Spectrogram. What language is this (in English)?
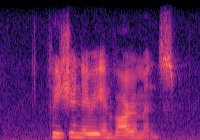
English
